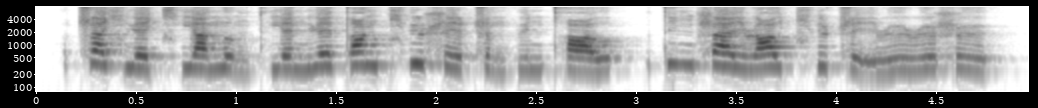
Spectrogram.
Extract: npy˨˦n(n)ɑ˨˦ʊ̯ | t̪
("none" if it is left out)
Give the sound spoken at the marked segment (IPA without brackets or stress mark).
t̪ʰ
